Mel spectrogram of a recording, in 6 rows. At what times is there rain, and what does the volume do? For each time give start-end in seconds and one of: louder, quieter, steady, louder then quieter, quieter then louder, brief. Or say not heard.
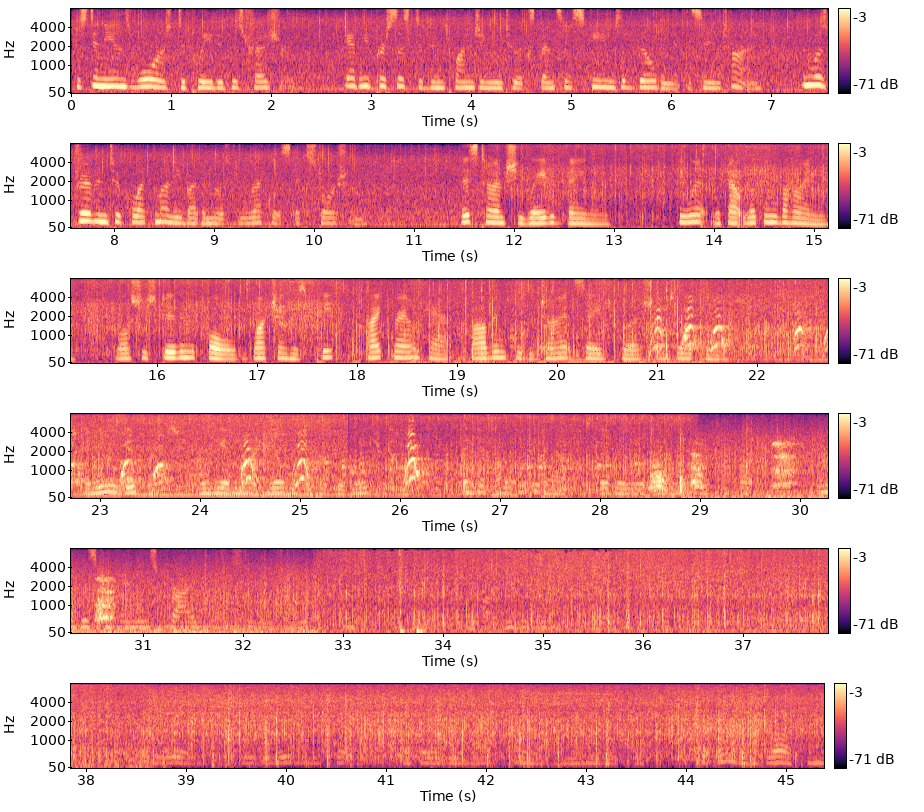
0.0-45.3 louder.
